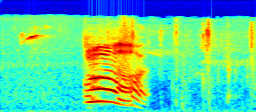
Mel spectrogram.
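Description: A young woman calls out loudly nearby.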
